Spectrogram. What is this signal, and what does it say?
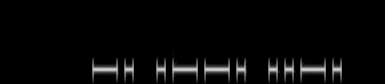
Morse code, heard as a keyed tone, about 15 wpm, 700 Hz. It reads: NPF
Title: USA Call Sign Postfixes - 3 Letters 15wpm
